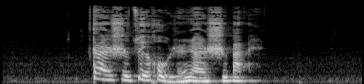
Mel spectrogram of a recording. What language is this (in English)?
Chinese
